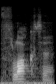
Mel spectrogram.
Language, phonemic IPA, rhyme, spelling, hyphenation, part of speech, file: Dutch, /ˈvlɑktə/, -ɑktə, vlakte, vlak‧te, noun, Nl-vlakte.ogg
- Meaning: 1. flatness, levelness 2. a plain, flatland (tract of land with relatively low relief, level terrain)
